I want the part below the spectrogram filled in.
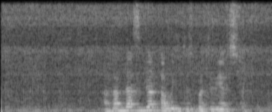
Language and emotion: Russian, neutral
